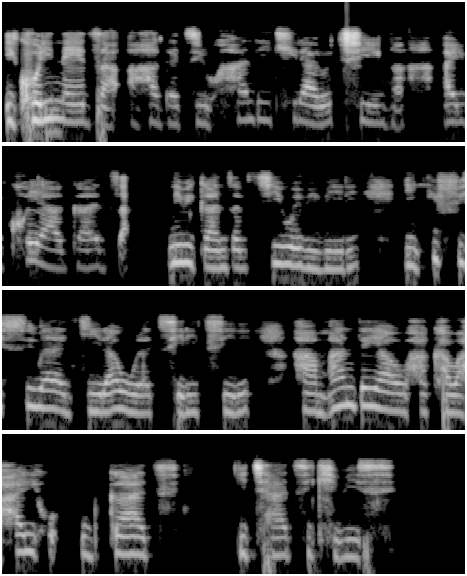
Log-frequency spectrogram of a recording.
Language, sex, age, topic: Rundi, female, 18-24, agriculture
